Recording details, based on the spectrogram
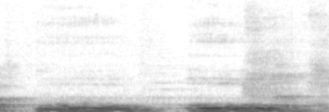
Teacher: आप कंठ का भी उपयोग हो रहा है, ओष्ठ का भी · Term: कंठोष्ठ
